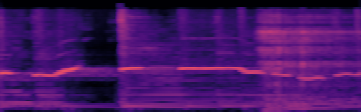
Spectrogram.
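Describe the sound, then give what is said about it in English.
A loud, clear human whistle carries a wavering melody over the music of a theme song, with a brief pause near the middle before the tune resumes and holds steady. “This is really him whistling.”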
